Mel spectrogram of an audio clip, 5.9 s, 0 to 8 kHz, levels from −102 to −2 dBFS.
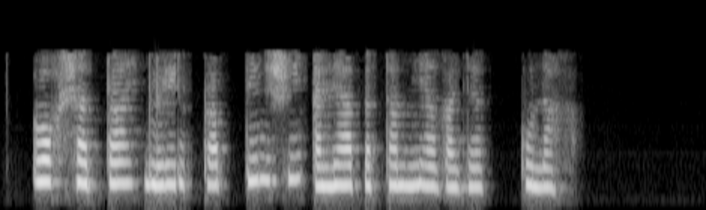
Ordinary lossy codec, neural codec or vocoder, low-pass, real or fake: AAC, 16 kbps; autoencoder, 22.05 kHz, a latent of 192 numbers a frame, VITS, trained on one speaker; 7.2 kHz; fake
